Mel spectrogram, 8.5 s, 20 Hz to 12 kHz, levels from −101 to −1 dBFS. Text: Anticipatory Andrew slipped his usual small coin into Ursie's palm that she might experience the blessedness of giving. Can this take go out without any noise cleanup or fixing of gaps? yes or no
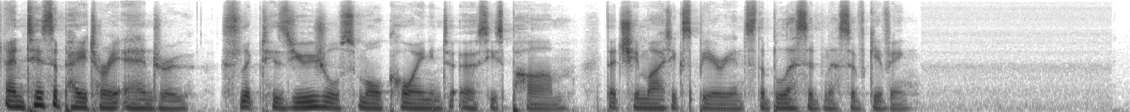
yes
